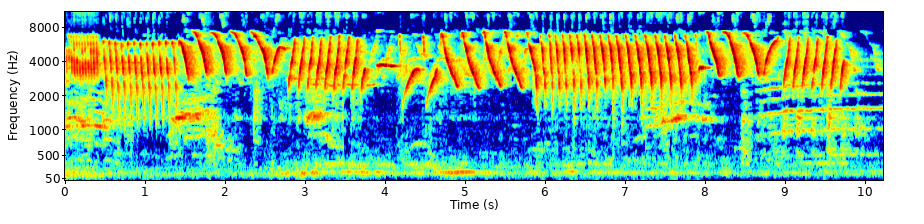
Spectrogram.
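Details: Extended song of a maturing green canary: long stretches of very rapid pulsed trills alternate with quick swooping whistles, the rolls pausing briefly before resuming and fading out at the end.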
